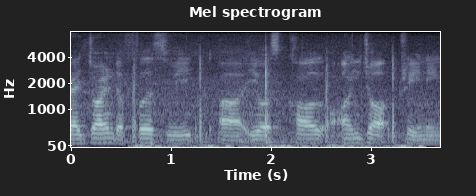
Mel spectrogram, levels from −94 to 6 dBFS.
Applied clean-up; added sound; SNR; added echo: none; Walk, footsteps; 8 dB; none.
